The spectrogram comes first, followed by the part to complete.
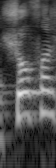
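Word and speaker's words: chauffeur: शोफर, option C, विद्यार्थी उच्चारण पर ध्यान दे, उच्चारण है शोफर।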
